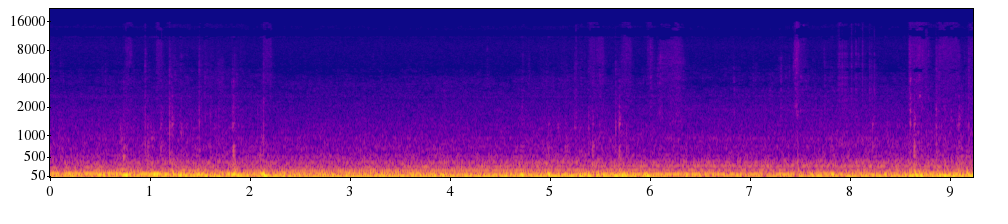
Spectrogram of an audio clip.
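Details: Mercedes W205, bagged with SF Racing coil-overs, driving: heavy road rumble broken by irregular light knocks and rattles; owner unsure if coil-over clunk or dash rattle.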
